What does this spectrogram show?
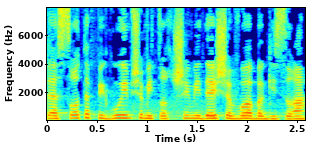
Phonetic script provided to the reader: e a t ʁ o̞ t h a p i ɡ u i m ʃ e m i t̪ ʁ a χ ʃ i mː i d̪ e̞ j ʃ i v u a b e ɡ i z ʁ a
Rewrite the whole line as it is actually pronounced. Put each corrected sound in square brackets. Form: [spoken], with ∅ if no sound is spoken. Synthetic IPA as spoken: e a [s] ʁ o̞ t h a p i ɡ u i m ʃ e m i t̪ ʁ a χ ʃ i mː i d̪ e̞ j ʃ [a] v u a b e ɡ i z ʁ a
